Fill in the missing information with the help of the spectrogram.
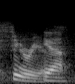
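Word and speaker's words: Sirius: so you know and it's Cyrus black or serious it is serious serious black I love the twist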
